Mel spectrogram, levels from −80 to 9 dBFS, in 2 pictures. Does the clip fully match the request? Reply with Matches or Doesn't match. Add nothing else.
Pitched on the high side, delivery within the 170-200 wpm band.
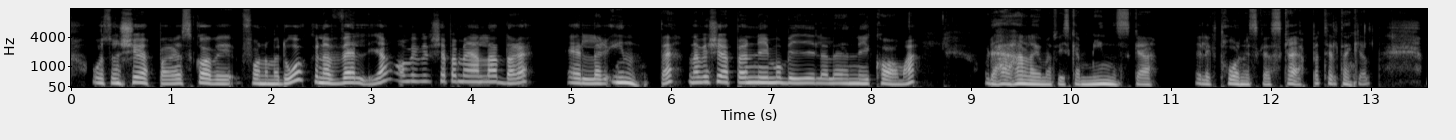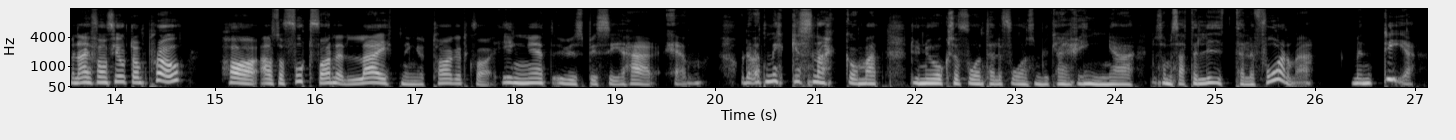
Matches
